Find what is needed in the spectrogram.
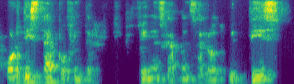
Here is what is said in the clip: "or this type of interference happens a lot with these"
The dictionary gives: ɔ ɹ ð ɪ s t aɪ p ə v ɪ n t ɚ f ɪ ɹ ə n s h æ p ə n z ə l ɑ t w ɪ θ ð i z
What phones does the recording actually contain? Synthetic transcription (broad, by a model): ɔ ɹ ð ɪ s t aɪ p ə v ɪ n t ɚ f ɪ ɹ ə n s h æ p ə n s ə l ɑ t w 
